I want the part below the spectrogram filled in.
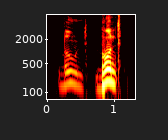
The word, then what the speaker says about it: Bund: Nazi organization, the German-American Bund. – Bund. – Yeah, thank you.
